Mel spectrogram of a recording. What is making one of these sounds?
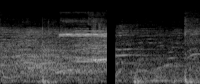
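A player serves a volleyball with a slap of the hand.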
